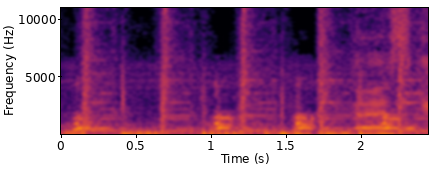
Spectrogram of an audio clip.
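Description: Background music with a steady beat. Over it a Presa Canario barks several times in short, separate barks.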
